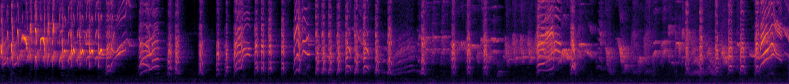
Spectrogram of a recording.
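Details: Hooded siskin song used to warm up a captive bird: energetic runs of fast high chirps and buzzy trilled phrases, pausing briefly between bursts, sung clearly with no other sounds.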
